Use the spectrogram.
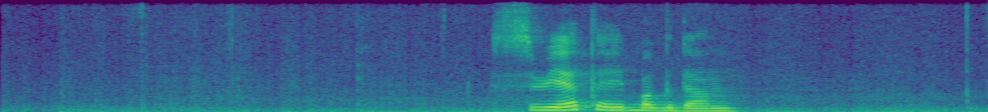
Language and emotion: Russian, neutral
